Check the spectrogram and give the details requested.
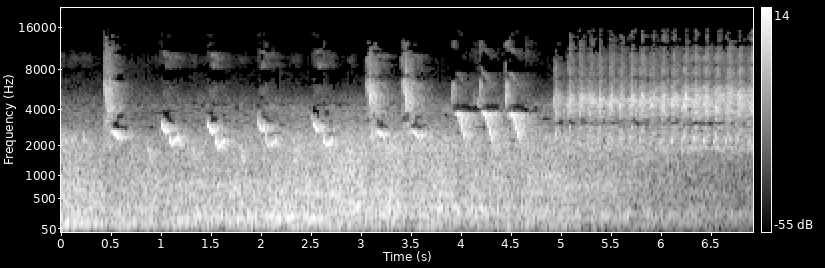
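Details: White-breasted oriental magpie-robin in the 'ngobra' singing style with 'muter muter' circling phrasing: sharp, down-slurred whistled notes about twice a second, then a rapid buzzy rattling trill, over a steady low background hum.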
